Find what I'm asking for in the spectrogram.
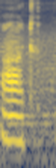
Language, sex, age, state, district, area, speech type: Hindi, female, 60+, Uttar Pradesh, Azamgarh, rural, read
